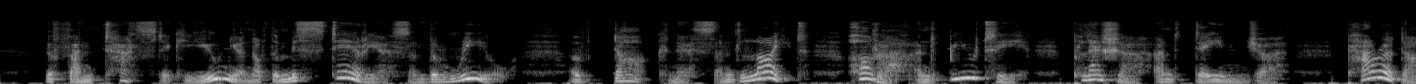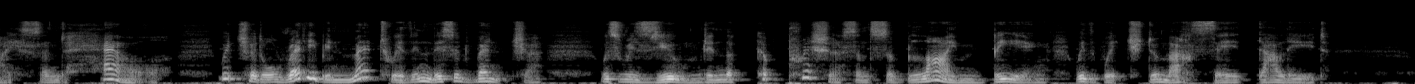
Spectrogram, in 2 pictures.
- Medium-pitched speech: No, low, 115 Hz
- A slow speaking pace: Yes, slow, 95 wpm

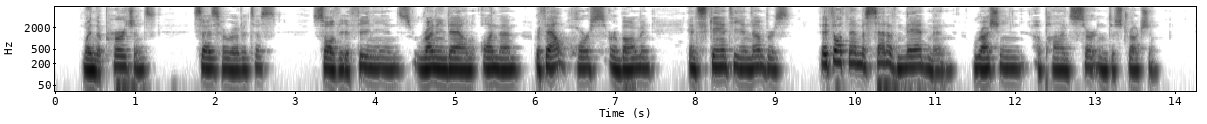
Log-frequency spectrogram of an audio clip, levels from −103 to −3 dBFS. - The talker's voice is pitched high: No, medium, 145 Hz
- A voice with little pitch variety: Yes, narrow, 2.1 semitones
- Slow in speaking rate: Yes, slow, 130 wpm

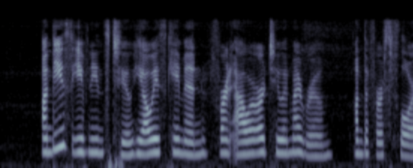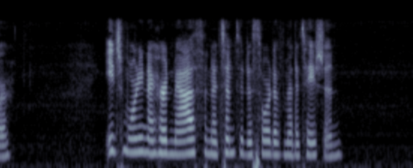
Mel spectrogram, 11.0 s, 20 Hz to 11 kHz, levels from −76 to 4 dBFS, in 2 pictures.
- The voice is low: No, high, 225 Hz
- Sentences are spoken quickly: No, average, 175 wpm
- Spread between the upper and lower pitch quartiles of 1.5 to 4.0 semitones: Yes, average, 2.7 semitones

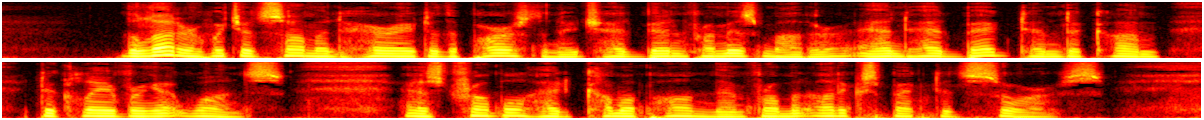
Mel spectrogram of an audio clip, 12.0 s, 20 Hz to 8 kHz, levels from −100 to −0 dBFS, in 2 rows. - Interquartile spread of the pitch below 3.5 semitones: Yes, average, 2.8 semitones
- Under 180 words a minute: Yes, average, 170 wpm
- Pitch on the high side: No, low, 135 Hz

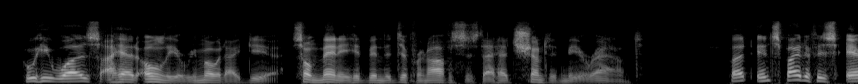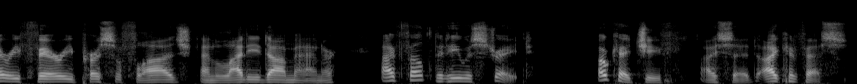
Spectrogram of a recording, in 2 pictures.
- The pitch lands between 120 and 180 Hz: No, low, 105 Hz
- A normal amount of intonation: No, wide, 7.1 semitones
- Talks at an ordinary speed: Yes, average, 160 wpm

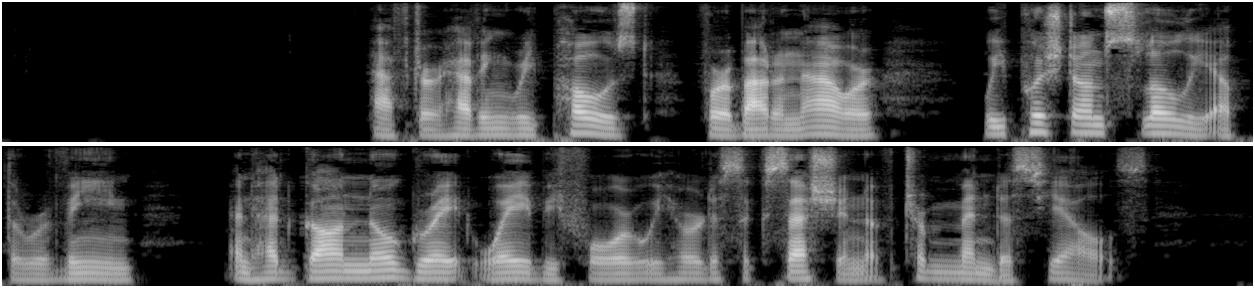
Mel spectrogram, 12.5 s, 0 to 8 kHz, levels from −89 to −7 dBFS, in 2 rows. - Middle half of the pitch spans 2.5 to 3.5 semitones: Yes, average, 2.8 semitones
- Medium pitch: No, low, 100 Hz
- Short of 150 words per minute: Yes, slow, 135 wpm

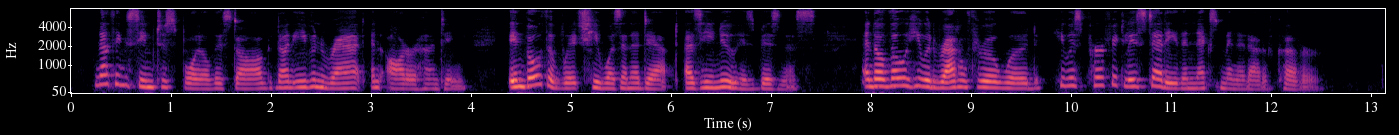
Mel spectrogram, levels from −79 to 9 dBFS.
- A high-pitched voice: Yes, high, 200 Hz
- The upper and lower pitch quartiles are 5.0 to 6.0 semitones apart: Yes, average, 5.3 semitones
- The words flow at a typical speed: Yes, average, 195 wpm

